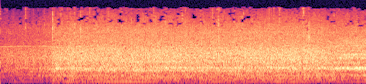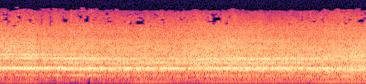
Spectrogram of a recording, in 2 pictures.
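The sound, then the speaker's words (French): The Liverpool stadium crowd stands and breaks into sustained applause in the seventh minute of the match against Manchester United, in honour of Ronaldo, a dense, steady roar of clapping and cheering that swells after the first half-second and holds loud throughout, with a faint sung or chanted tone rising within it. “À la septième minute de jeu, comme le numéro de maillot de Ronaldo, le stade de Liverpool s'est levé et a applaudi.”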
